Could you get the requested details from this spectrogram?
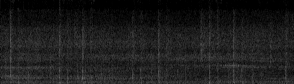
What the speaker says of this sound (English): Trains coming past. Let's watch this train go past.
